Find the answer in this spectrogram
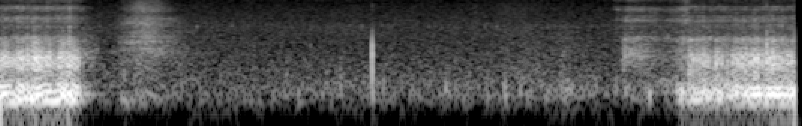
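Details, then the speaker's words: Pug sleeping at night: loud rattling snores on each breath with quiet pauses between; noisy snoring every night. "This is what we have to endure every night. And you thought your husband or wife snored badly."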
